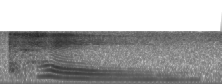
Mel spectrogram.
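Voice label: "kei4", Cantonese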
